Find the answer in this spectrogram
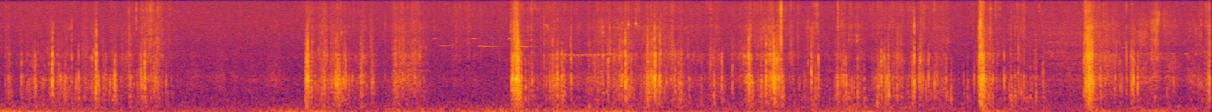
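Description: Clear plastic sheeting rustling and crinkling as it is handled and smoothed over a garden bed, with a few sharp clicks and knocks.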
